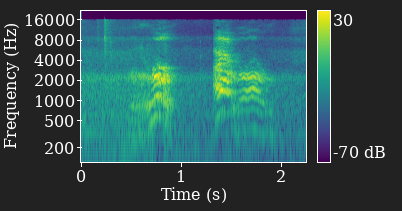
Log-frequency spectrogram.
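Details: Playful barking from Logan, a little dog leaping about with joy: two high, yelping barks about half a second apart, the second drawn out with a wavering tail, in a quiet room.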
